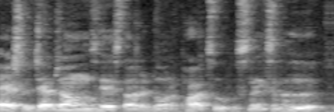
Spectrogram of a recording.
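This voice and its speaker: A man rattles off his words very fast, with audible room echo and noticeable background noise around him. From Alabama, Birmingham. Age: 20s. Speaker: rapper and actor. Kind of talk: interview.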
